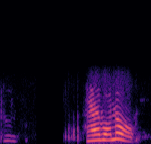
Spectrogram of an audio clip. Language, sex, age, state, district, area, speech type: Bengali, female, 30-45, West Bengal, Darjeeling, rural, conversation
